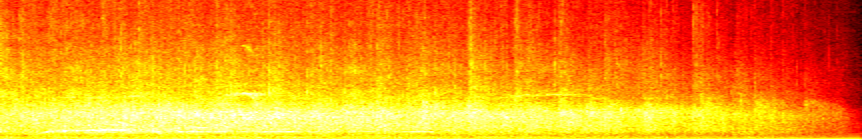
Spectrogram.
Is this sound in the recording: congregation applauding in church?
yes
